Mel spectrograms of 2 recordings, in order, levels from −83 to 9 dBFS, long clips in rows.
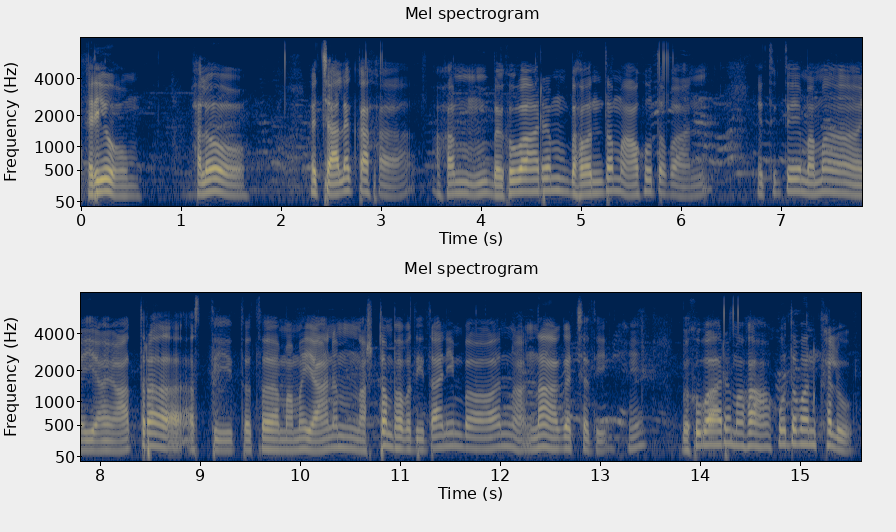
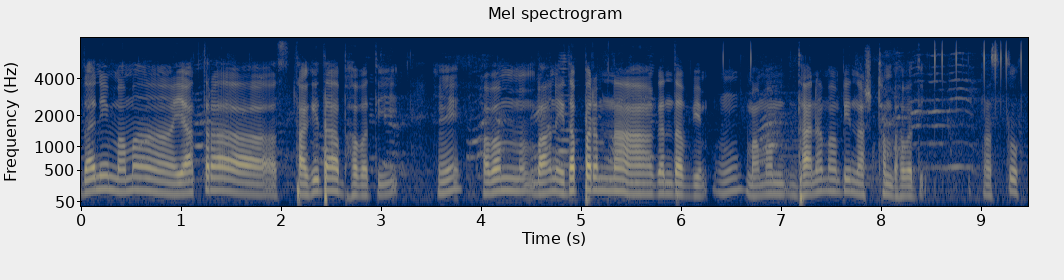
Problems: continuous background conversations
